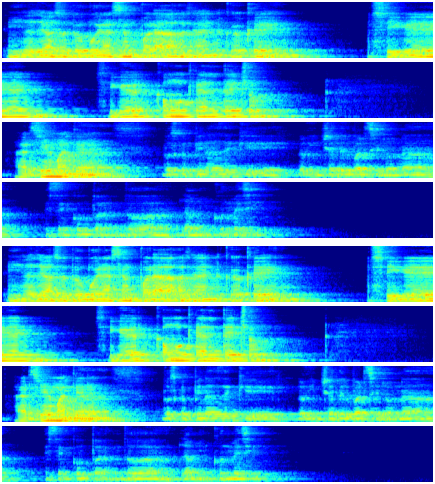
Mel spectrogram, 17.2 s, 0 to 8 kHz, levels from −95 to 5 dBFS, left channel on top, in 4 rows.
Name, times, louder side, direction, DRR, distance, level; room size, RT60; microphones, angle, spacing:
voice 1, 0.0-2.9 3.7-4.8 5.4-7.0 8.7-9.6, equal, 85° right, -3 dB, 2.5 m, -27 dB
voice 2, 8.9-9.8 10.2-13.0 13.4-15.5, right 2 dB, 60° right, 1 dB, 2.1 m, -35 dB
10.0 x 5.0 x 6.9 m, 1.1 s
head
